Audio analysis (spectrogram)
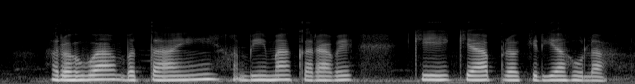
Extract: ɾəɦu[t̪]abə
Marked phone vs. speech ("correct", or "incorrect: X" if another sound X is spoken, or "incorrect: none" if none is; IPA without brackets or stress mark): incorrect: none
